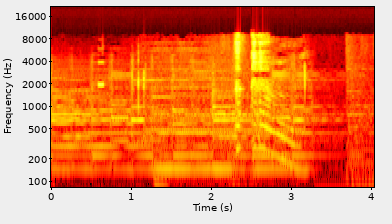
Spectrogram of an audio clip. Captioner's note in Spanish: Carraspea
